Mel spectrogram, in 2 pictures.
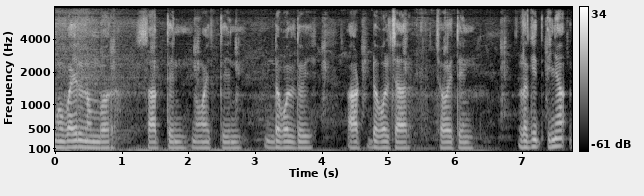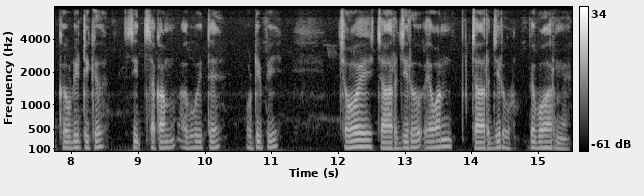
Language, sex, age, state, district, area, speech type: Santali, male, 18-30, West Bengal, Dakshin Dinajpur, rural, read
